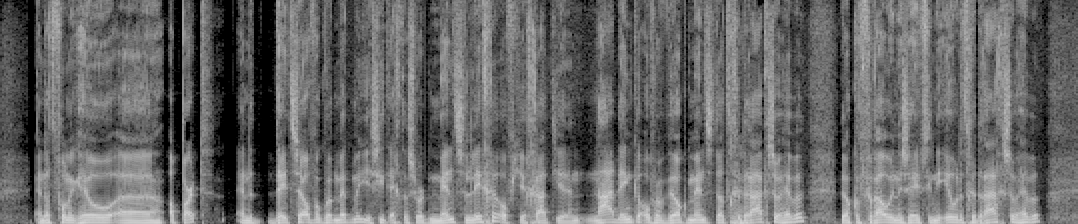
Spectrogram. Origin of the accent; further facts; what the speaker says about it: Texel, North Holland, Netherlands; ik ben wel echt van Texel. Maar als je echt de Texelaars vraagt, ben ik nog steeds import. Ook al is het getrapt.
